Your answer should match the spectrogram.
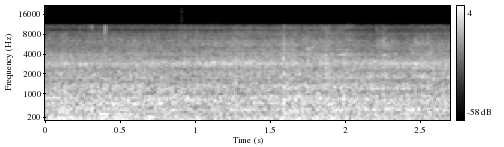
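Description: A Stadler Flirt train at Budapest Keleti station: a steady, broadband rumble of rolling wheels and rail noise at moderate level with faint clatter, and no talking.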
